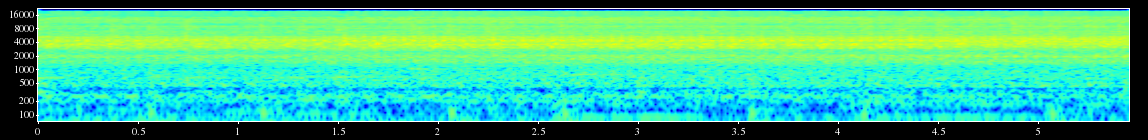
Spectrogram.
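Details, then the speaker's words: BMW F10 550i N63 V8 after rebuild following hydrolock, bent rod and cylinder wall repair, first startup, unplugged ignition supply connector fixed: steady even idle, no misfire, no knock, no smoke; normal idle. "The engine's running, it's not misfiring, it doesn't make any noises, no knocking noise, and look at this. No smoke whatsoever."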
